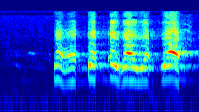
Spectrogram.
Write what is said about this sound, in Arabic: يا شوف قد ايه طير الاقلاق سبحان الخلاق اسمع يا الاقلاق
